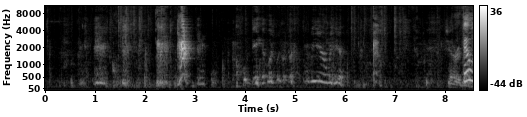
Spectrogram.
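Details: Playful terrier puppies named Phil and Gloria tugging at Maeve, yipping and barking in short bursts, with high squeals and whines between, over people talking and laughing nearby.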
